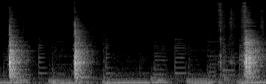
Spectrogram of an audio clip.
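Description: Knife chopping eggplant and sweet pepper for a simple salad on a board, a few sharp loud cuts spaced about every second or so, with quieter knife and board clatter between them.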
